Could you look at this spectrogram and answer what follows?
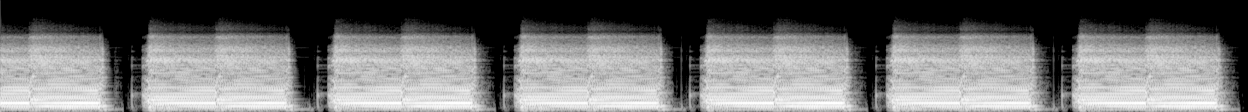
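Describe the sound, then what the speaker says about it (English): Heavily distorted electric guitar power chords are struck through an amp modeler in seven loud, sustained hits. Each rings for about a second before being choked, with short silences between and no talking. "Let's now go with just this couple power chord hit and go back and forth between these."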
